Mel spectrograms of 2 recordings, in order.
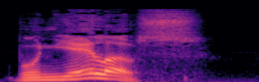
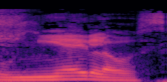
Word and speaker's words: buñuelos: Their newest menu item is going to be a dessert called Buñuelos. Buñuelos. – Buñuelos, because it's got the N with the little squiggly above it. – Right. It's spelled B-U-N-E-L-O-S. So I'm going to go with Buñuelos.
